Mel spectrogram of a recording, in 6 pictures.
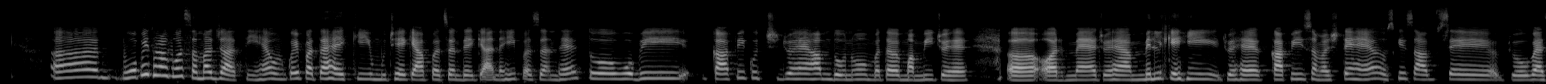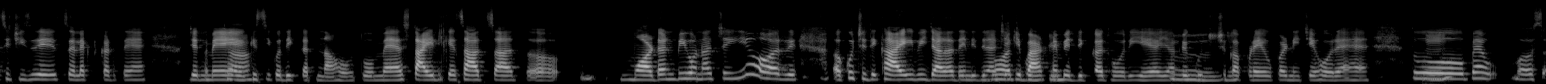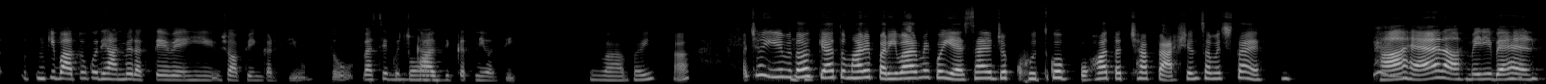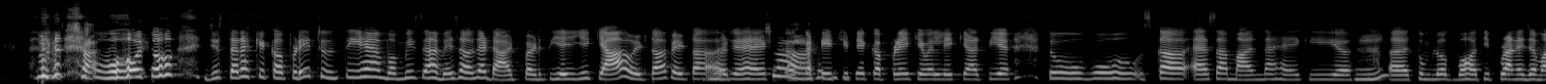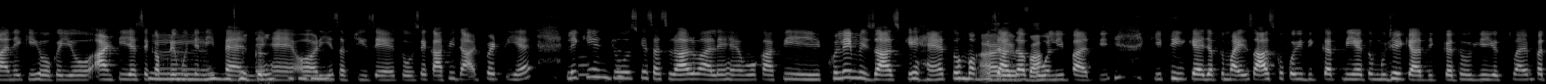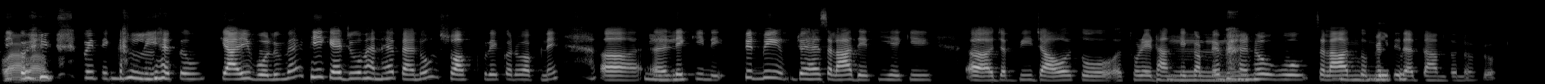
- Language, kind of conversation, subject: Hindi, podcast, परिवार की राय आपके पहनावे को कैसे बदलती है?
- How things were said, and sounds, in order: in English: "सेलेक्ट"; in English: "स्टाइल"; in English: "मॉडर्न"; in English: "शॉपिंग"; chuckle; in English: "फैशन"; chuckle; tapping; laughing while speaking: "वो तो जिस तरह के … उल्टा-पलटा जो है"; laughing while speaking: "अच्छा"; chuckle; chuckle; other background noise; laughing while speaking: "पति को ही कोई दिक्कत नहीं है, तो क्या ही बोलूँ मैं"; laughing while speaking: "कपड़े पहनो"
